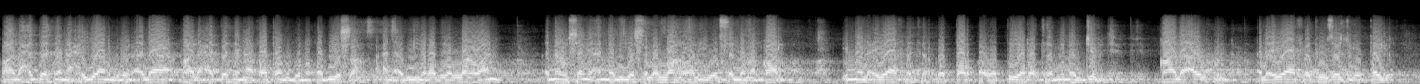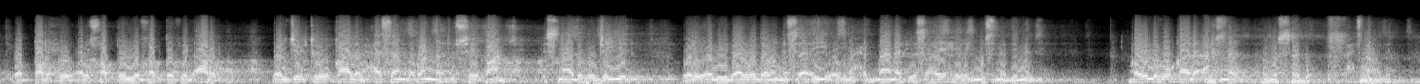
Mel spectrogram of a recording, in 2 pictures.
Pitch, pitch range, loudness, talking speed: 110 Hz, 105-115 Hz, -4 LUFS, 125 wpm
